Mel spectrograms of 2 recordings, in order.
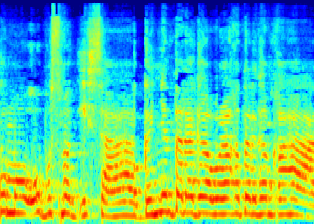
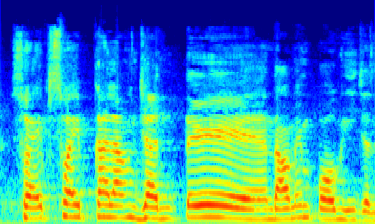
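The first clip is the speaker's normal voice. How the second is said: normal talking voice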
